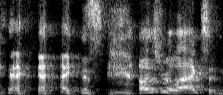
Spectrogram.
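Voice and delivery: high, laughing through words. Real, not acted. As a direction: laugh while explaining. Laughing at mic joke.

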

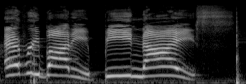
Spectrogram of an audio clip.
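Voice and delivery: high, loud order to the group; exasperated shout. Acted. Girl breaks up babysitter and elf's squabble, shouting. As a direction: shout them down to stop the bickering.

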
